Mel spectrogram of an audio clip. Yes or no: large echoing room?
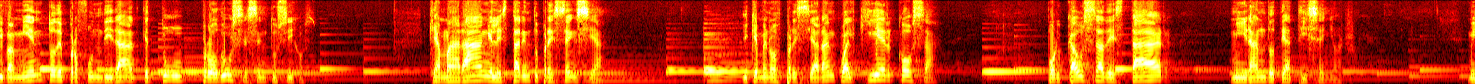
yes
